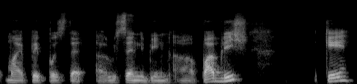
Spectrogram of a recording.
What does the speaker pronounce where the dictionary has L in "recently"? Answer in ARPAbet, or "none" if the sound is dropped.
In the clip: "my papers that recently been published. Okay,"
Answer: none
